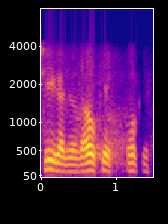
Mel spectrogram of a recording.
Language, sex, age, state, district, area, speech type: Bengali, male, 60+, West Bengal, Purba Bardhaman, urban, conversation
